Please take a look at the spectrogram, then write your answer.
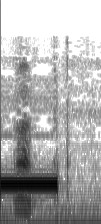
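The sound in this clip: A telephone busy signal sounds after a call drops, heard as one loud, steady beep lasting most of a second, with a voice briefly over it before it cuts off into near silence.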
